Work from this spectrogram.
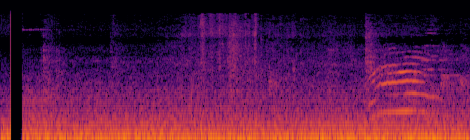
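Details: One of the stray cats fed each morning lets out a single arched, falling meow near the end, set against steady low street noise and traffic hum.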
